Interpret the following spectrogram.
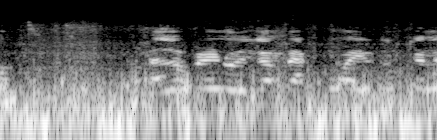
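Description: Heavy wind rumble on the phone's microphone while riding along the road, with a man's voice talking from about a second in.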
